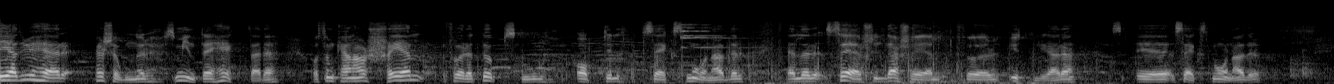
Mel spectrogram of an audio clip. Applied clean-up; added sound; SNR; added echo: none; Zipper (clothing) + Livestock, farm animals, working animals; 19 dB; none.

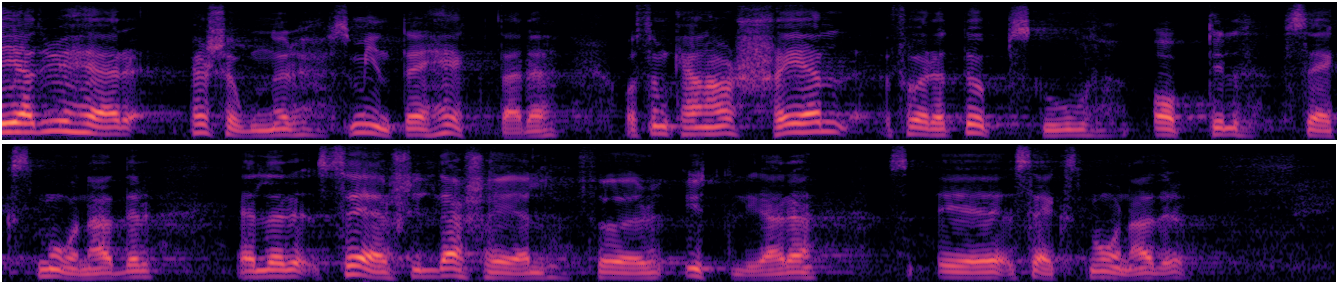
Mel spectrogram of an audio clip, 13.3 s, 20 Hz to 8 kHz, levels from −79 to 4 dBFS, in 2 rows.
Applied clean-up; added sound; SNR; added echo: none; none; none; none.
